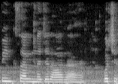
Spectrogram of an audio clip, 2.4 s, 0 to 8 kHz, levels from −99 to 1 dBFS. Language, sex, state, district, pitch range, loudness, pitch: Hindi, female, Punjab, Pathankot, 225-275 Hz, -16 LUFS, 240 Hz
